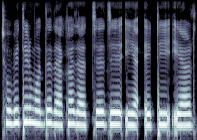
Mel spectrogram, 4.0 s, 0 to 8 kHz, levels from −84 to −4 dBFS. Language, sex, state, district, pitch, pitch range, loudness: Bengali, female, West Bengal, Jalpaiguri, 230 Hz, 215-245 Hz, -11 LUFS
